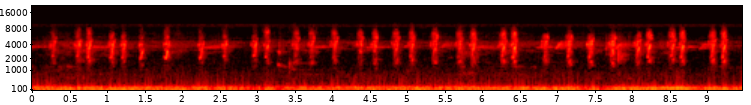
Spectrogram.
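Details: Hungry baby Yellow-vented Bulbuls begging for food in a nest in a tree, a rapid string of thin high squeaky chirps, some paired, continuing the whole clip over low background hum.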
